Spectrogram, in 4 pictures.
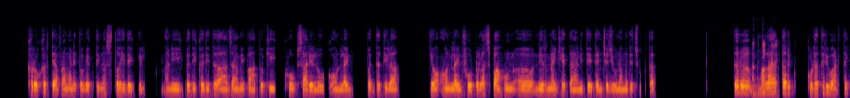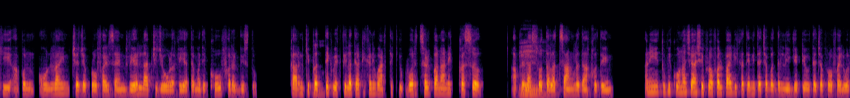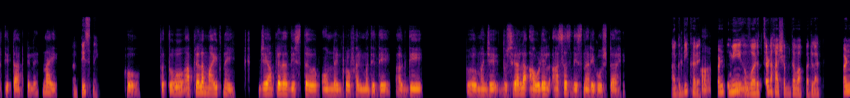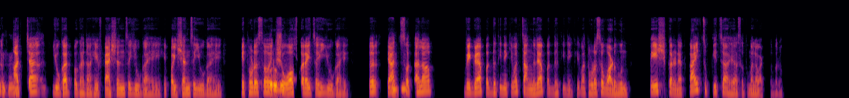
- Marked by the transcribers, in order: other background noise; in English: "प्रोफाइल्स"; in English: "रिअल लाईफची"; tapping; in English: "प्रोफाइल"; in English: "नेगेटिव्ह"; in English: "प्रोफाइलवरती"; in English: "प्रोफाईलमध्ये"; in English: "शो ऑफ"
- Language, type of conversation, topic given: Marathi, podcast, ऑनलाइन आणि वास्तव आयुष्यातली ओळख वेगळी वाटते का?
